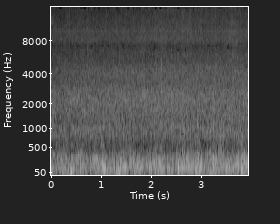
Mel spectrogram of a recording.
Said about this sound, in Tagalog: Kasi may hangin na naman, kaya nagkakaalon na naman.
